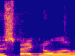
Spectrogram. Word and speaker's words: Spagnuolo: spelling yeah yeah so you just pronounce it without the u spagnolo and that's uh pretty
